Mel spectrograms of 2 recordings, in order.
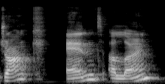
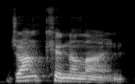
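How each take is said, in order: First: The word 'and' is pronounced fully and separately. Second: The word 'and' is reduced and linked. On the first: "instead of saying" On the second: "we say drunken alone"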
